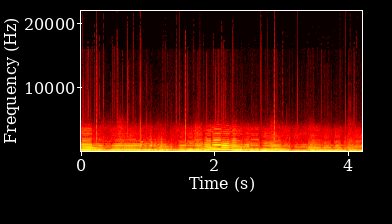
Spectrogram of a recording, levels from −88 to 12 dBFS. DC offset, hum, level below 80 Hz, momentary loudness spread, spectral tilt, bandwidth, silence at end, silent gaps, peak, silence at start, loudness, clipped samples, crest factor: under 0.1%; none; -34 dBFS; 6 LU; -8.5 dB/octave; 14 kHz; 0 s; none; -6 dBFS; 0 s; -19 LUFS; under 0.1%; 14 dB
